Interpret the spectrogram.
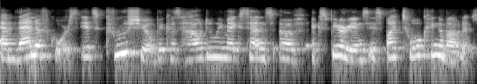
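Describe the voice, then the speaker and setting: A woman with a high pitch, lively intonation and a Dutch accent. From Netherlands. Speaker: anthropologist and spiritual teacher. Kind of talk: Q&A answer at an online conference.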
